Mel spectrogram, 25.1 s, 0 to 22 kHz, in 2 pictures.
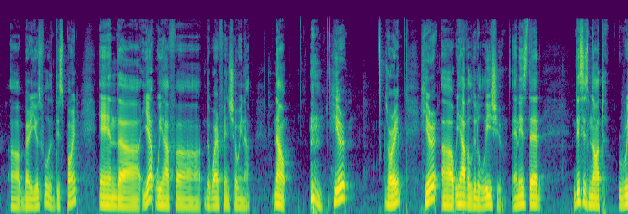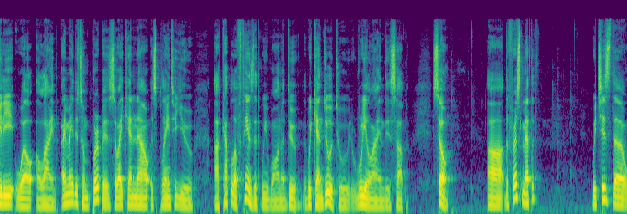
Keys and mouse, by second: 4.9 middle click, 9.9 middle click, 14.3 shift+middle click, 22.0 middle click, 24.3 middle click.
